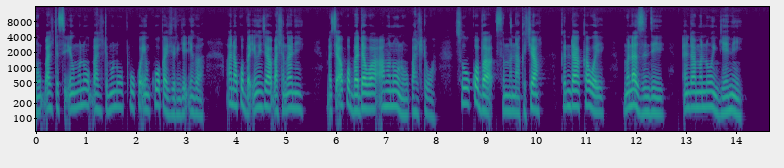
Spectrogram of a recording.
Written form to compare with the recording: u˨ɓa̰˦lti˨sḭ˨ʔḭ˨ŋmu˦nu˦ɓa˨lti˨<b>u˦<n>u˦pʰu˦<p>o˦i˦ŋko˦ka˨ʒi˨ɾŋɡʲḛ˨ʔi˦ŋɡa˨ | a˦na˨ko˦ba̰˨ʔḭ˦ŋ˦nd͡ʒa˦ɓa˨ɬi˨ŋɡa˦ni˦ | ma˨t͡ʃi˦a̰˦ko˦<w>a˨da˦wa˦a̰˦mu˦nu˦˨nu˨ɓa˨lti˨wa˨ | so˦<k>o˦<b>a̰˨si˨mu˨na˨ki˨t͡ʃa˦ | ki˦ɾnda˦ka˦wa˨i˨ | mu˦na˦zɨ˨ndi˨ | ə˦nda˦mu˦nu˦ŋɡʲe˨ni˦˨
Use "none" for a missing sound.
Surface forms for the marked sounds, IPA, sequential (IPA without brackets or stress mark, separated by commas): m, n, k, b, k, b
